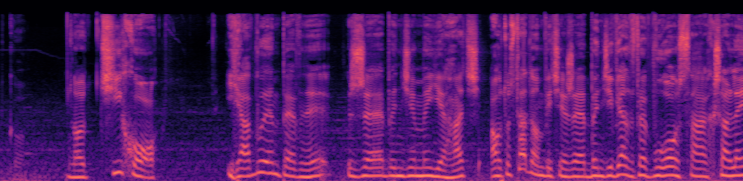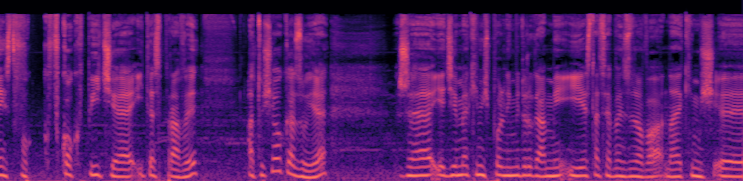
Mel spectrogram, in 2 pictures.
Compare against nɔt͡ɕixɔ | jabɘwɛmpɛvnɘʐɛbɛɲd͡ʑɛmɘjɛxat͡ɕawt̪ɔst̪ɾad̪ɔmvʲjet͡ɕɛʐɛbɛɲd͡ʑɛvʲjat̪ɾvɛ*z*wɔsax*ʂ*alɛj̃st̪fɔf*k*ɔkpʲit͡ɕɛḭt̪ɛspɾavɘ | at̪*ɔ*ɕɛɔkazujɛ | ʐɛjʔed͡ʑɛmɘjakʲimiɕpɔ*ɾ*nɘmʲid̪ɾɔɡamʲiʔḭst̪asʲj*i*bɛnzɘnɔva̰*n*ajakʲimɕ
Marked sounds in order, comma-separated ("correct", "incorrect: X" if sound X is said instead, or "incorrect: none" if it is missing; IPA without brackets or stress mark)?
incorrect: v, correct, correct, incorrect: u, incorrect: l, incorrect: a, correct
